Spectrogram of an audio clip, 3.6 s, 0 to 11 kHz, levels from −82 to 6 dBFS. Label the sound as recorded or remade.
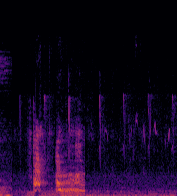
recorded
